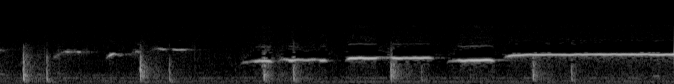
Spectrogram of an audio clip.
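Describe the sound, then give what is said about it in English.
A man whistles a song, a clear melodic tune of held notes stepping between higher and lower pitches, loud and alone without talk, with a few short sharp sounds early on. “What's the name of the song that guy is whistling?”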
